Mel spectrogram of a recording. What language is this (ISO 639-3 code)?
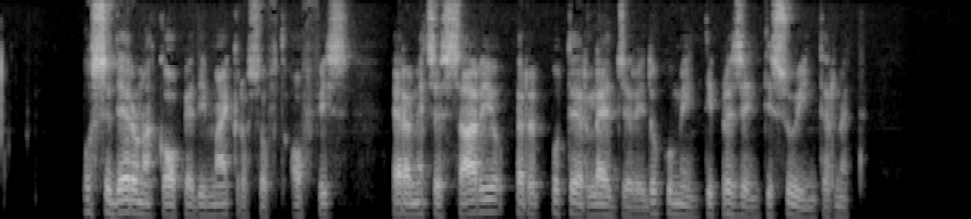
ita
